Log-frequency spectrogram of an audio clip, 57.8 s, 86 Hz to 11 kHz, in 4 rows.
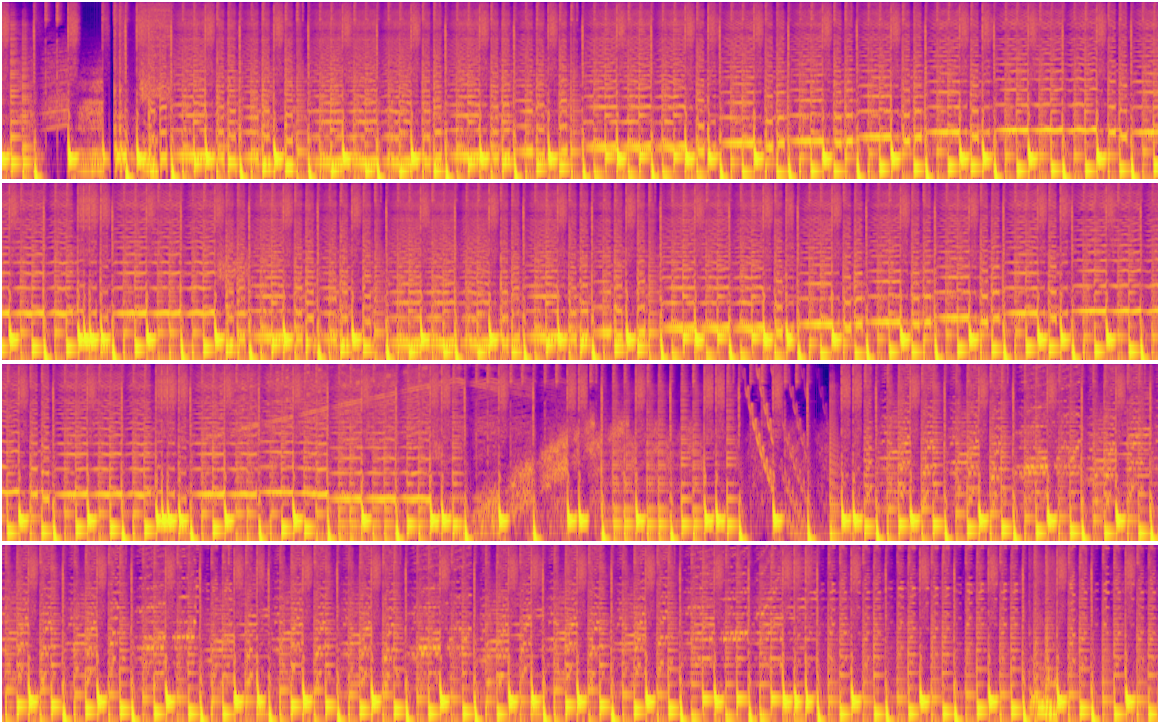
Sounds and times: Music: 0:00.0 - 0:57.8.

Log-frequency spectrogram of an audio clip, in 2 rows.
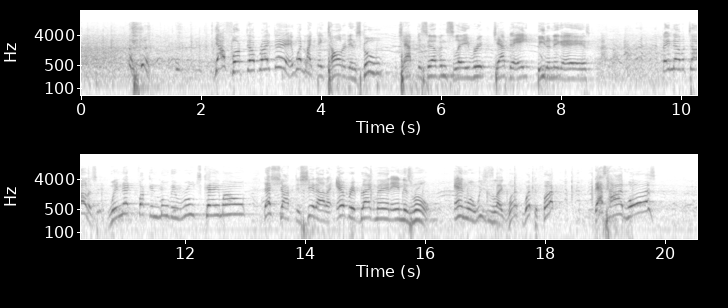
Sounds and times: Speech: 0:09.7 - 0:18.2, 0:18.8 - 0:19.9.

